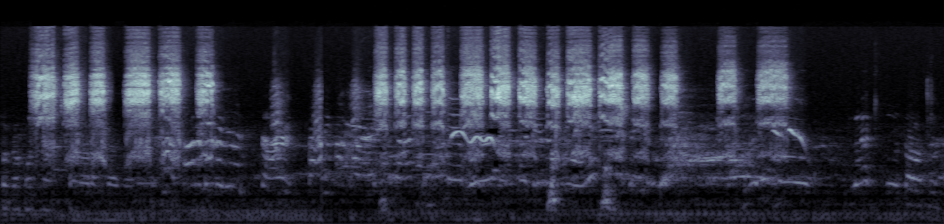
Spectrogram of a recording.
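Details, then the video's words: Baby long-tailed shrike begging during feeding, long runs of harsh, hissing squawks repeated rapidly, pausing briefly and then resuming in a dense burst. "feeding baby bird shrike"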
